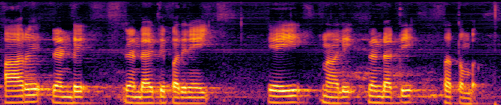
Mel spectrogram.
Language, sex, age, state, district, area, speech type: Malayalam, male, 18-30, Kerala, Kozhikode, urban, spontaneous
